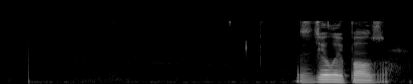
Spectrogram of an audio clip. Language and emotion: Russian, neutral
